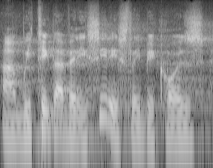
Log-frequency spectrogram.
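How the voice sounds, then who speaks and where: A man with a broad Scottish accent, speaking in measured phrases as an investor being interviewed on stage. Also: mid-range voice. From Scotland. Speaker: guest investor, fund manager. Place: conference hall with microphone. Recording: echoey hall, background noise.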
